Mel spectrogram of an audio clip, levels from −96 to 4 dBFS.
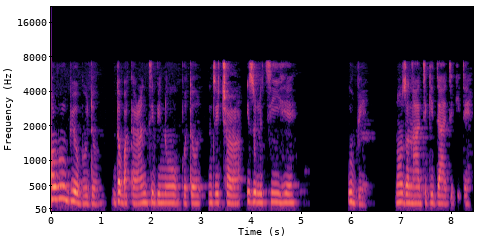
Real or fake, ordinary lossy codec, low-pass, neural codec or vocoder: real; none; 7.2 kHz; none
